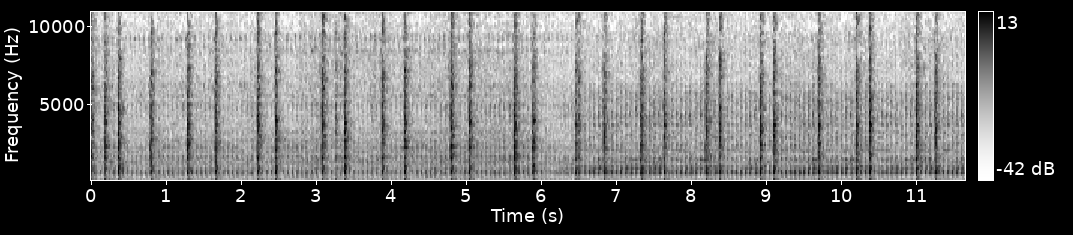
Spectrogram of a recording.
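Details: Circa-1920s Maytag two-stroke washing machine engine, said to be rebuilt, first run after 5+ years: sharp pops about two per second, drifting from firing every revolution to skipped beats over a ticking idle; healthy hit-and-miss running.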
